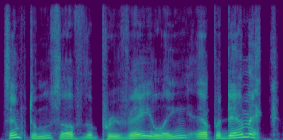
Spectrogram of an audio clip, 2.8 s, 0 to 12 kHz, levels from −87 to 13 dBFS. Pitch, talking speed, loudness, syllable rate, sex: 170 Hz, 105 wpm, -16 LUFS, 4.0 syllables/s, male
